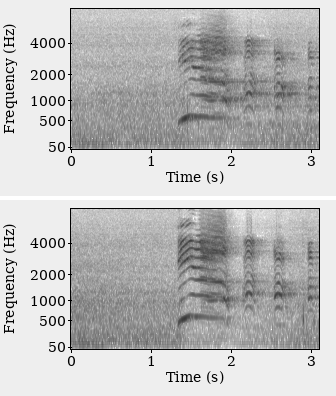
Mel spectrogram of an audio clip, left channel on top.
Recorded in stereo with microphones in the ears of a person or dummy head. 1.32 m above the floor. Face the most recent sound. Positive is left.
turn(degrees=-40)  # may be behind; listen again after turning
